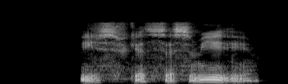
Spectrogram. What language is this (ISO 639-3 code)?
kab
